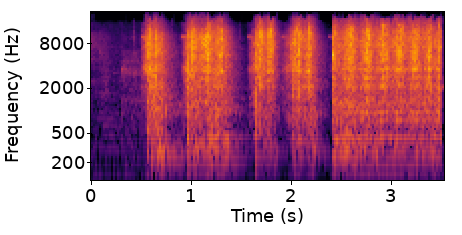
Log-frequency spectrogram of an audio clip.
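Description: An impact driver backs out four bolts from a Cub Cadet 833E mower deck spindle, several close, loud buzzing bursts, the last one longest and steady.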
